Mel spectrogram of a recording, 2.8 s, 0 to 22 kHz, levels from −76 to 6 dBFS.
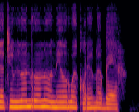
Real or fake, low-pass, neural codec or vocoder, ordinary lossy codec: fake; none; codec, 44.1 kHz, 1.7 kbps, Pupu-Codec; none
